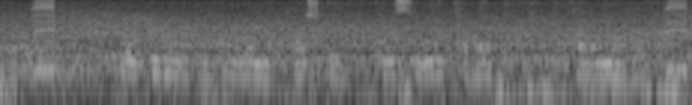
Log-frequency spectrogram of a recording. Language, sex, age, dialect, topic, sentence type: Bengali, female, 41-45, Standard Colloquial, agriculture, statement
